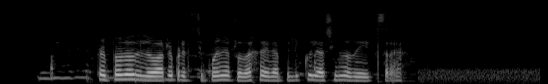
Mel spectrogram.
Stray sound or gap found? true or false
false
